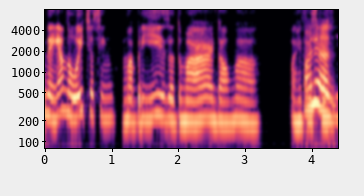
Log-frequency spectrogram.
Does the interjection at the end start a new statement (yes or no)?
yes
